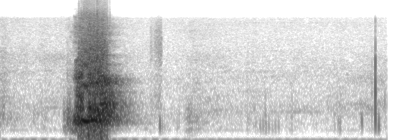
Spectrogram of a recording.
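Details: Basset Hound confronting a Dyson vacuum cleaner lets out one loud, full, drawn-out bark, followed by near silence and a few faint clicks.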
